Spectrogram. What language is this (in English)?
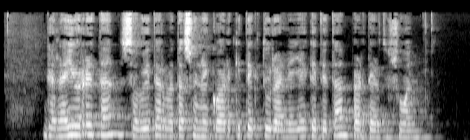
Basque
